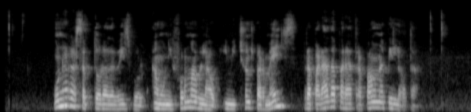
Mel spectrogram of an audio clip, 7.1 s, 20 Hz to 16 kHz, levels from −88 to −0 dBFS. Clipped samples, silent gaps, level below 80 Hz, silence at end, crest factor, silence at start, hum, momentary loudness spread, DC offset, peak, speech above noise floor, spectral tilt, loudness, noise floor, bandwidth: under 0.1%; none; -76 dBFS; 0.8 s; 18 dB; 0.8 s; none; 15 LU; under 0.1%; -10 dBFS; 38 dB; -5.5 dB/octave; -28 LUFS; -65 dBFS; 10.5 kHz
